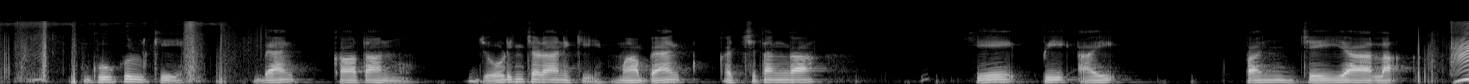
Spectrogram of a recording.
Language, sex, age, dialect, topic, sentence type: Telugu, male, 56-60, Southern, banking, statement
